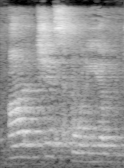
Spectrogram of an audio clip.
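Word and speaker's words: archesporium: फिर bilobed anther में ये जो 4 डॉट्स बताए हैं, ये सेल का नाम है आर्चेस्पोरियम. क्या ये स्पेलिंग पढ़ पा रहे हो आप? आर्चेस्पोरियम, ARCHE, आर्चे, SPORIUM, आर्चेस्पोरियम सेल.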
